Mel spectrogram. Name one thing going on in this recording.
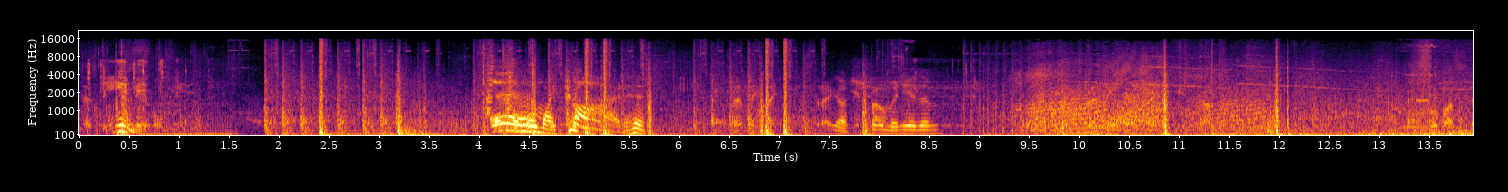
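Rapid gunfire bursts and cracks.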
